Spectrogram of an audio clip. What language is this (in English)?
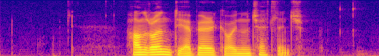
Faroese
